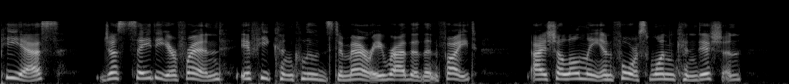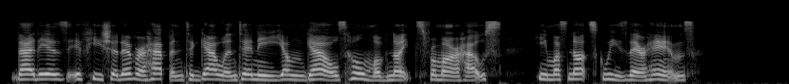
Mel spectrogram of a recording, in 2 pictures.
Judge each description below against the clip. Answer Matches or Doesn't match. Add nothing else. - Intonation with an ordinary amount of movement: Matches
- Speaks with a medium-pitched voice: Doesn't match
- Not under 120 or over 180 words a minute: Matches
